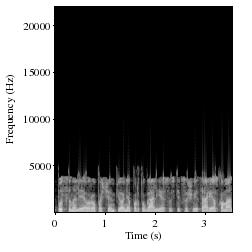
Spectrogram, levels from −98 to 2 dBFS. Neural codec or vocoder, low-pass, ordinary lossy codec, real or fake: none; 19.8 kHz; AAC, 16 kbps; real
